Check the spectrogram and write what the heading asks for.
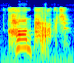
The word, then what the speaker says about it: compact: Compact and compact. Which pronunciation you use depends on how the word functions in a sentence.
